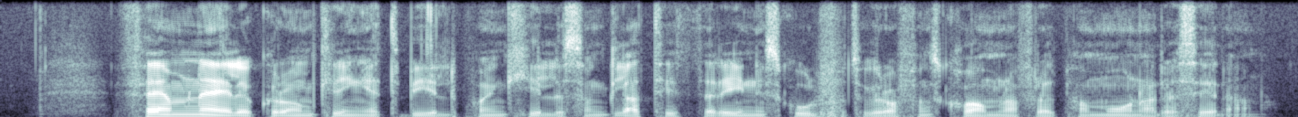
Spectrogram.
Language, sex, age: Swedish, male, 35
